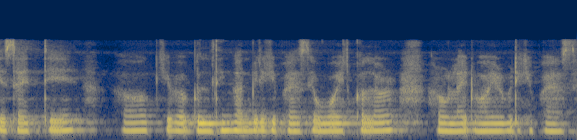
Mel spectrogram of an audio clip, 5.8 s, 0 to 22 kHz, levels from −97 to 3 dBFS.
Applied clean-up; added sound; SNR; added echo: none; none; none; none.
